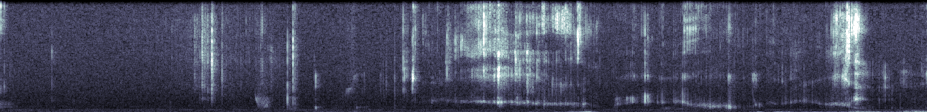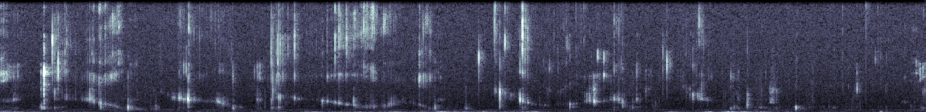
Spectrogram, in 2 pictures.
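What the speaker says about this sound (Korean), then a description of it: "한번 먹어볼게요. 마시멜로부터 봉실봉실." Close-miked chewing of soft marshmallow, quiet squishy bites and sticky mouth sounds in an irregular rhythm, with no talking.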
